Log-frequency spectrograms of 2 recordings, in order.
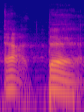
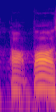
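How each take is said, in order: First: The t sound is pronounced thin and light. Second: The t sound is pronounced thick and heavy. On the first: The speaker calls it right. "A'ta yang betulnya" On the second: The speaker calls it wrong. "a'ta salah"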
